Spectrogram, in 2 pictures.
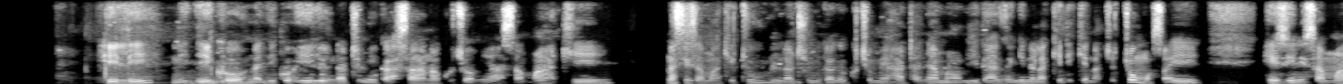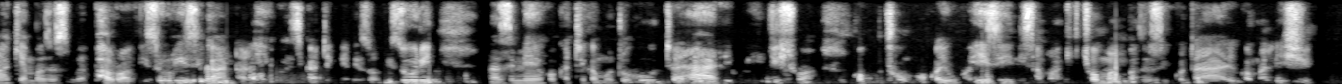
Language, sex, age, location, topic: Swahili, male, 18-24, Mombasa, agriculture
